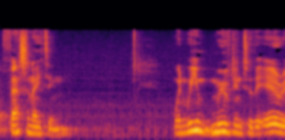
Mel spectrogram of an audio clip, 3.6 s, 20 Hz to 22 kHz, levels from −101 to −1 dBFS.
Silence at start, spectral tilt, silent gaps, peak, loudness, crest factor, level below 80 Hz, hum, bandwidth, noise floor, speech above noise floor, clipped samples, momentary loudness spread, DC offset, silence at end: 0 s; -3.5 dB/octave; none; -2 dBFS; -22 LUFS; 20 dB; -72 dBFS; none; 10.5 kHz; -52 dBFS; 30 dB; under 0.1%; 17 LU; under 0.1%; 0 s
